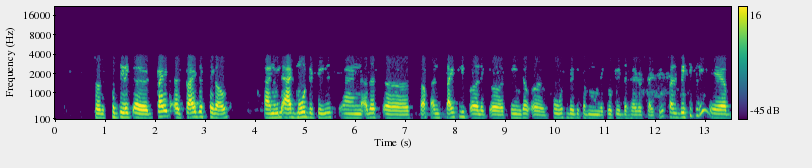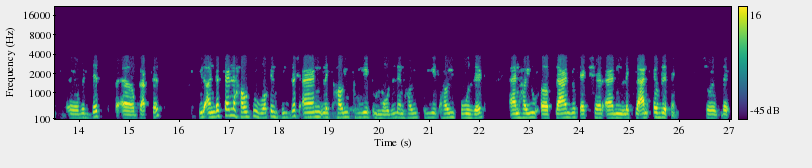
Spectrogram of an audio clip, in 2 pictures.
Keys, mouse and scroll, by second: 8.0 click, 8.3 scroll.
